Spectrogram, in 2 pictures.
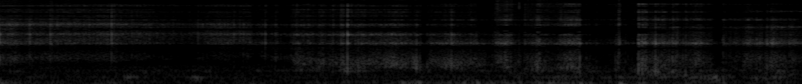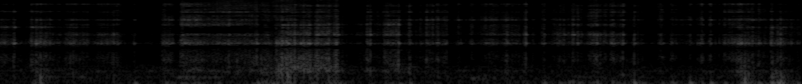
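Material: Coffee granules.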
